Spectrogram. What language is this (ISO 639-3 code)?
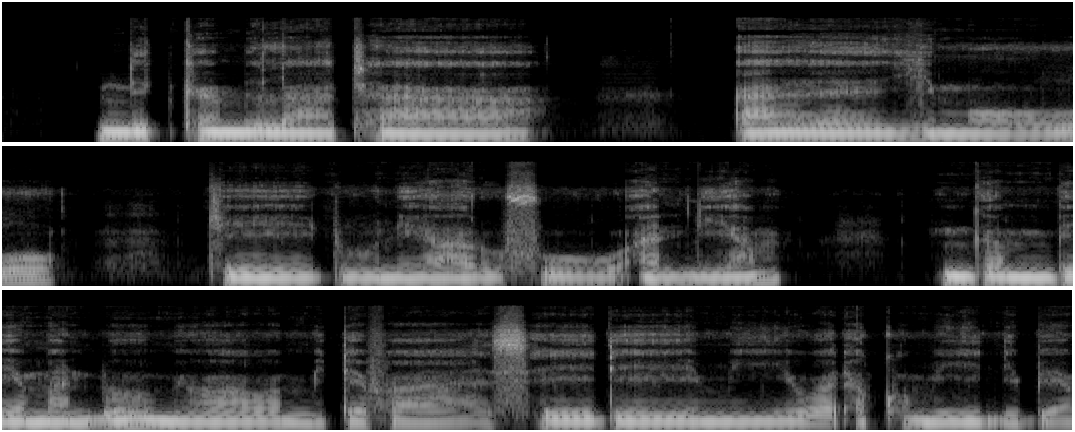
ful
